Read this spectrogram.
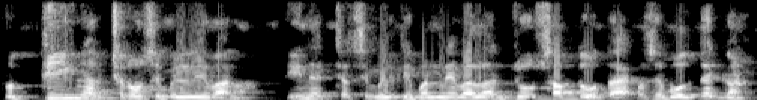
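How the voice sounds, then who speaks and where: A man teaches a grammar lesson in a fairly high but mellow voice, calling his students "beta" and pausing often to check that they follow. He poses questions and answers them himself, and recites verse lines slowly and deliberately. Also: muffled recording. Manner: addresses students as "beta", checks with frequent "theek hai". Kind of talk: classroom-style lesson.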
